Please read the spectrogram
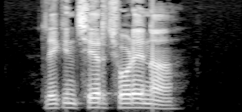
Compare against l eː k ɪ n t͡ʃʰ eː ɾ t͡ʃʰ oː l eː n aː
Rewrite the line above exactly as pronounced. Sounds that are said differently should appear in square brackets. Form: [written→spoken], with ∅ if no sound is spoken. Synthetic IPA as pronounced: l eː k ɪ n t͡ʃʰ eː ɾ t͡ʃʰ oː [l→ɽ] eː n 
